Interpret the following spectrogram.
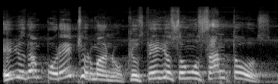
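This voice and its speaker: A man's voice: very high-pitched, animated, a little fast, a little mellow. A man preaching a sermon in church, passionate and pleading, voicing prayers aloud. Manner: impassioned preaching, acts out prayers. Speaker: pastor.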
